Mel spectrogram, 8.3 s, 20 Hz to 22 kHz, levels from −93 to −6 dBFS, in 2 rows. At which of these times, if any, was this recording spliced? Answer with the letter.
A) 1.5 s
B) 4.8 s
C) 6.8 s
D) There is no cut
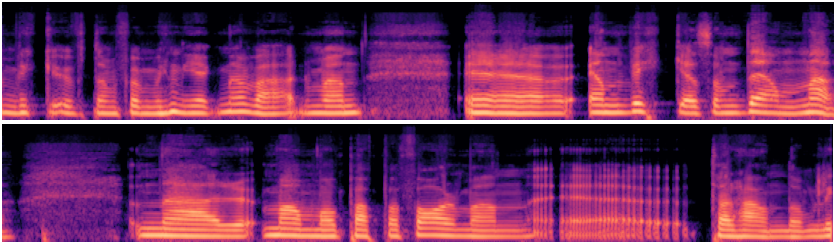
B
